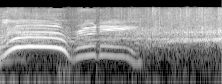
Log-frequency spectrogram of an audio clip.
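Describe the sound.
Steady audience applause fills the whole stretch, with a loud, drawn-out voice whooping or shouting over the clapping near the start.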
